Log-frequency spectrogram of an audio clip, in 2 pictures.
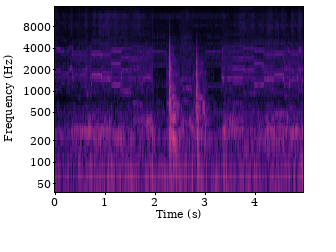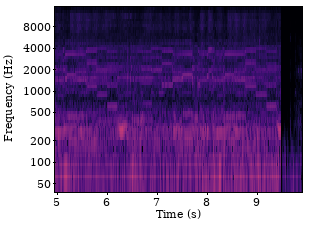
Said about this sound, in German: Ich könnte dem 3D-Drucker den ganzen Tag zuschauen, wie er arbeitet und Schicht für Schicht etwas Neues erschafft.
